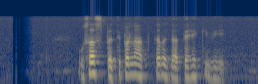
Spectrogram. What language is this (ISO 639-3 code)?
sin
